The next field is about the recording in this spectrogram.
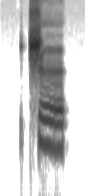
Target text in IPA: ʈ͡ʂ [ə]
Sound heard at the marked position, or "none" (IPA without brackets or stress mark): ə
